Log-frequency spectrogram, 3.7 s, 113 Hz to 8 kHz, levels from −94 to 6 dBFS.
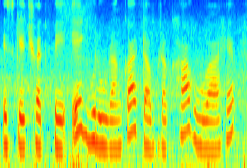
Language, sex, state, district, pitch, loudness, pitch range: Hindi, female, Jharkhand, Garhwa, 205 Hz, -16 LUFS, 190-255 Hz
